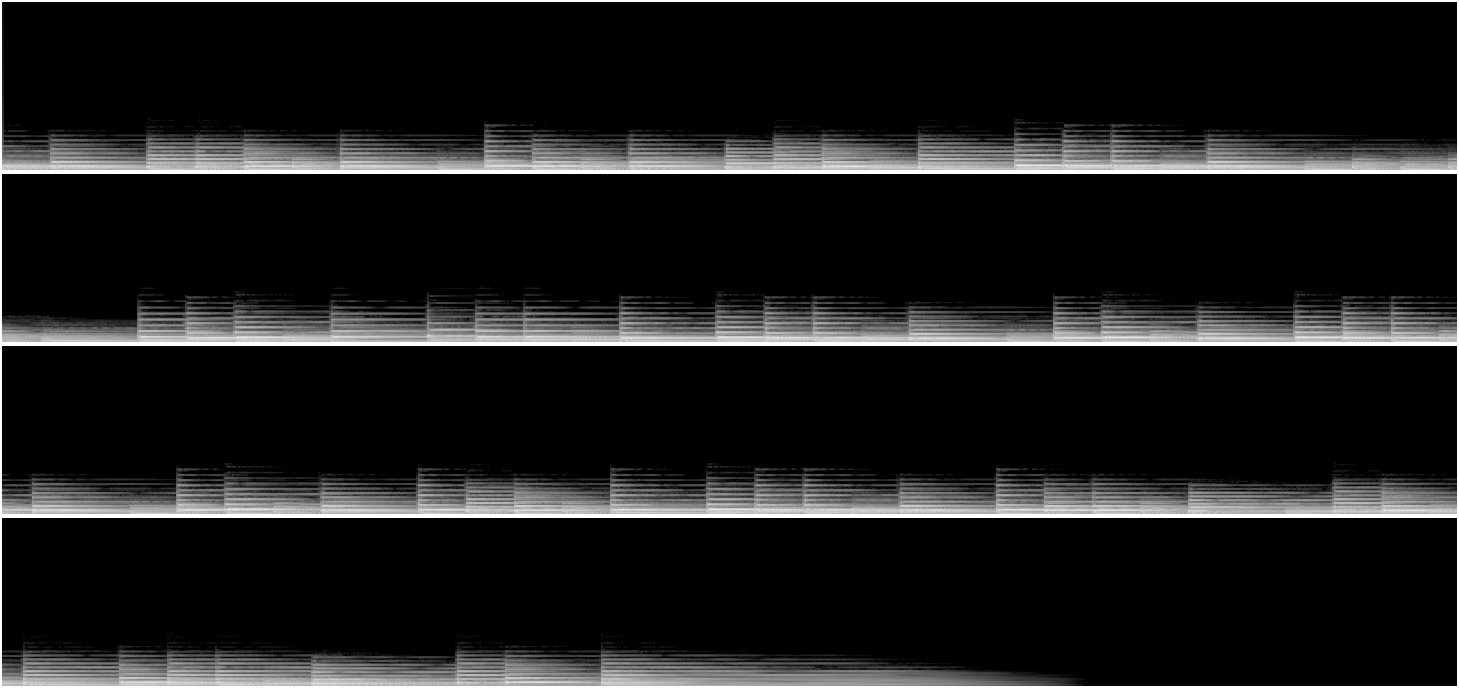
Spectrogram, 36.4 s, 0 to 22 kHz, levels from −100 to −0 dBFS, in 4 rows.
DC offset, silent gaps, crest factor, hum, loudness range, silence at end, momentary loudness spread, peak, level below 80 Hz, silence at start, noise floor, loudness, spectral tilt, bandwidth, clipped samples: under 0.1%; none; 16 dB; none; 4 LU; 3.35 s; 9 LU; -4 dBFS; -54 dBFS; 0 s; -74 dBFS; -20 LUFS; -6.5 dB/octave; 4.7 kHz; under 0.1%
